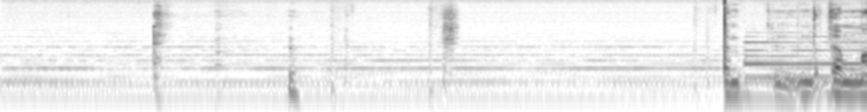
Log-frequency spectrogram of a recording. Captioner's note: chuckles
